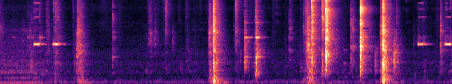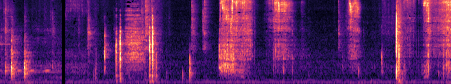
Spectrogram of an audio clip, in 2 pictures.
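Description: Kitchen handling noise: plastic food containers and lids clicking and knocking on a table, with a short rustle part-way through. A pair of short high electronic appliance beeps sounds about a second in, and another pair about eight seconds in.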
